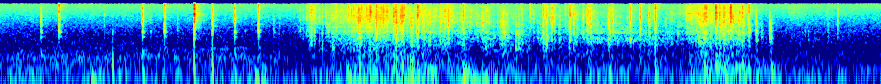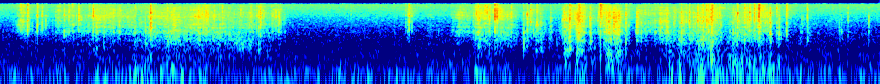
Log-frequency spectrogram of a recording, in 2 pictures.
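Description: A stack of thin red paper napkins is held in the hands while long-nailed fingertips flip, rustle and shake the sheets. Soft, bright crinkling comes in several bursts between quieter stretches, with light, quick taps from the nails.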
